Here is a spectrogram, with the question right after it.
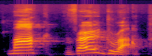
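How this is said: The name is said with an English pronunciation. "I'll try and say it in English"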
